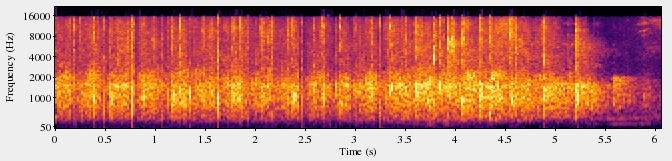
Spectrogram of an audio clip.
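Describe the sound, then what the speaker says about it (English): Sustained applause from the audience at a city council meeting, a dense, steady patter of many hands clapping together that carries at an even level before fading out near the end. "If you want to give him a round of applause."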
